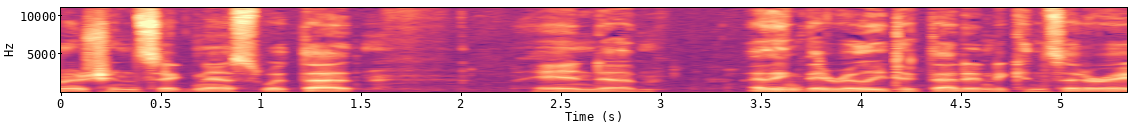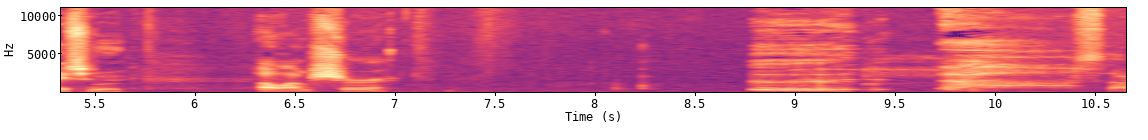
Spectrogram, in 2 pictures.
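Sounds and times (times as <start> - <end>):
speech: 0.0 - 1.8, 2.4 - 7.1
loud deep rumbling burp: 8.8 - 10.1.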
